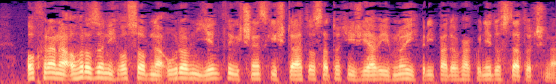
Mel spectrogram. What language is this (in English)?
Slovak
